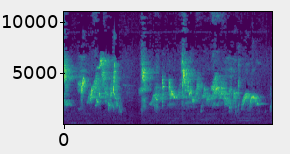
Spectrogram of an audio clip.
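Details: Captive red-whiskered bulbul in a square cage, Singapore-kept, giving a rich warbled phrase, a brief pause, then a longer flowing string of bubbling, slurred notes.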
